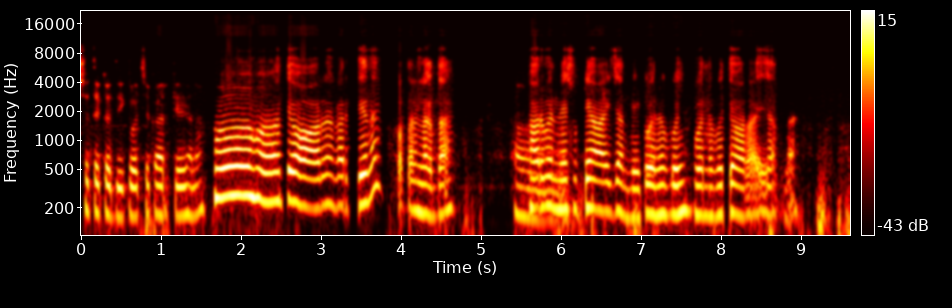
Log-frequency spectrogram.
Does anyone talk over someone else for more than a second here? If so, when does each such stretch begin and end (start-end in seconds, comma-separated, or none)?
none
